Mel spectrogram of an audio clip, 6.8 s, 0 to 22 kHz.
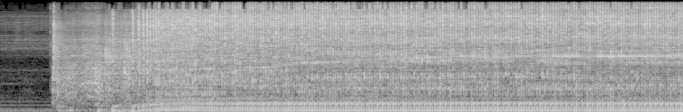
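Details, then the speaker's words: Toyota MR2 turbo engine, first start after work, still cold: it cranks briefly, catches cleanly and settles into a steady, even idle with no knocks or rattles, a healthy cold start. "Well, we did actually start it. I'm not gonna say this is bullshit, the first start, we just get it started. But it's still cold."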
